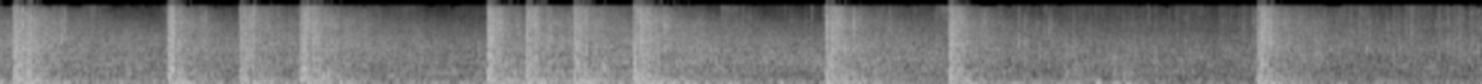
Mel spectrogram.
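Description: Large aerial firework shells bursting in quick succession, a string of sharp booms each followed by a rumble. The booms come thick for about five seconds, one last one comes about six seconds in, and then the rumble fades.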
